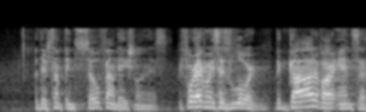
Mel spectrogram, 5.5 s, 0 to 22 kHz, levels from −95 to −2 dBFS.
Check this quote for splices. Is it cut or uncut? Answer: cut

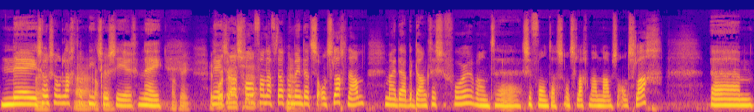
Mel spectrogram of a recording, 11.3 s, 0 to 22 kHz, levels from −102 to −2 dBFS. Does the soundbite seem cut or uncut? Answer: cut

